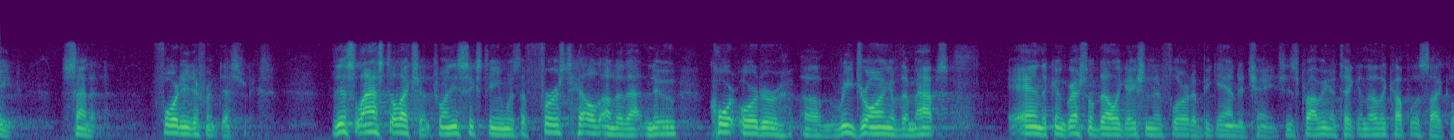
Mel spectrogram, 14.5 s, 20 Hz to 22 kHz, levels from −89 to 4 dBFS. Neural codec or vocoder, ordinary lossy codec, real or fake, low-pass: none; Opus, 24 kbps; real; 7.2 kHz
